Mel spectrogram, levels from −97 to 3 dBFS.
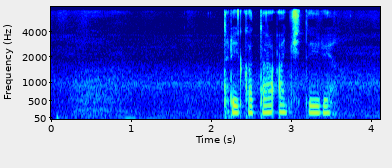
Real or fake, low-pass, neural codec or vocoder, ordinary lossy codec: real; 7.2 kHz; none; none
